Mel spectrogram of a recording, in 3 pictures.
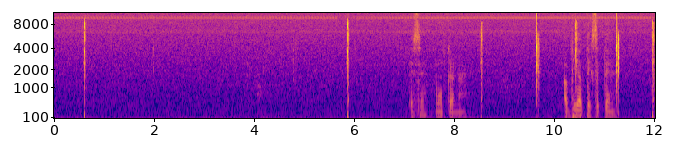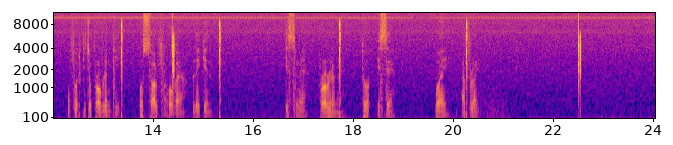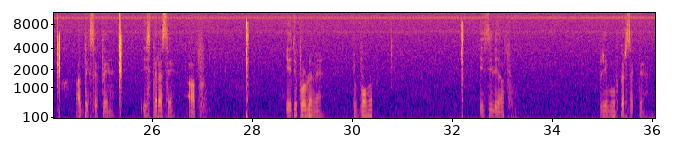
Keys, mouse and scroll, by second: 0.5 click, 2.0 ctrl+alt+z, 3.6 z, 5.8-7.9 drag, 8.4 alt+click, 9.0 alt+middle click, 9.6 alt+right click, 10.4 alt+click, 10.9 alt+middle click, 11.2 alt+right click, 11.9 alt+click, 12.3 alt+right click, 12.9 alt+middle click, 13.3 alt+click, 14.3 alt+right click, 14.8 alt+middle click, 15.3 alt+click, 16.3 alt+middle click, 17.6 click, 22.3 alt+middle click, 22.4 alt+right click, 23.1 alt+middle click, 24.0 alt+right click, 24.8 alt+middle click, 25.3 alt+right click, 27.8 alt+click, 30.8 r, 32.1-35.9 drag.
